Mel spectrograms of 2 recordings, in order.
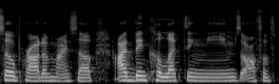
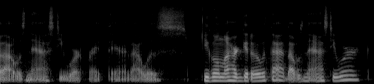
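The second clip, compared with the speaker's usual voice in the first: hushed, half-whispered judgment; gossipy undertone; 10 dB quieter, faster than usual. Acted. To a girlfriend about someone being anti, hushed gossip.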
